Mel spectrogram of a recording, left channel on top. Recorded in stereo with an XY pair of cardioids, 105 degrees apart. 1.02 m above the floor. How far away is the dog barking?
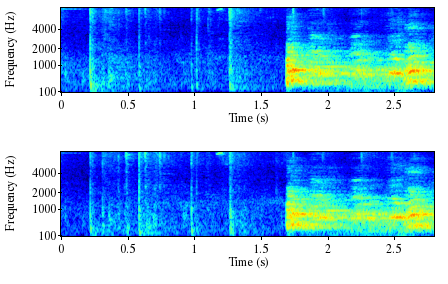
About 1.2 m.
